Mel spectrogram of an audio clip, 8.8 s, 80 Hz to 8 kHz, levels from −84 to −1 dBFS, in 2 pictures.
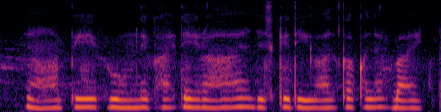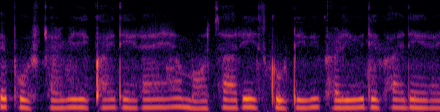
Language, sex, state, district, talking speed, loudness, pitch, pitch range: Kumaoni, female, Uttarakhand, Tehri Garhwal, 205 wpm, -34 LUFS, 210 Hz, 200-215 Hz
